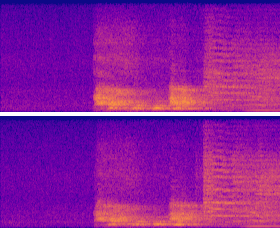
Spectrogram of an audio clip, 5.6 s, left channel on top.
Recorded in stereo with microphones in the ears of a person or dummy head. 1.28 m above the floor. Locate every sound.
1.9 s a dog barking: 45° left (ahead or behind), 5 m; by 3.7 s 35° left (ahead or behind), 4 m
3.8 s a squeak: 70° right (ahead or behind), 1.3 m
